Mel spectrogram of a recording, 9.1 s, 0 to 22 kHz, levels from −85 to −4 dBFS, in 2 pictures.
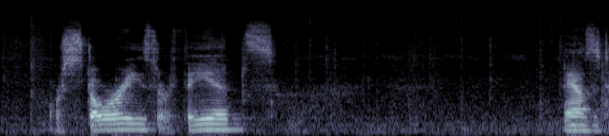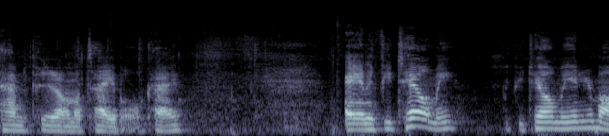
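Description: From 0.31 s to 8.31 s there are periodic USB or driver dropouts. They recur every 2.0 s, about five in all. Each time, something briefly stalls the audio path. About half a millisecond of audio is skipped outright. Wherever there is signal, they sound like regular ticks.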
